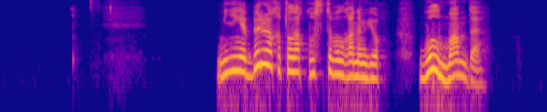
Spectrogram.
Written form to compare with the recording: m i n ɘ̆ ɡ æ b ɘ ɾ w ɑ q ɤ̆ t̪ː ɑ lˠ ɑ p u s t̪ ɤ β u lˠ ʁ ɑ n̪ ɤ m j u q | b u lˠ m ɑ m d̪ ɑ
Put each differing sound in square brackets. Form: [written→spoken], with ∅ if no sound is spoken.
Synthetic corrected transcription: m i n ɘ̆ [ɡ→ŋ] æ b ɘ ɾ w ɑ q ɤ̆ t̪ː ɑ lˠ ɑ [p→q] u s t̪ ɤ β u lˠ ʁ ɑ n̪ ɤ m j u q | b u lˠ m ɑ m d̪ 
